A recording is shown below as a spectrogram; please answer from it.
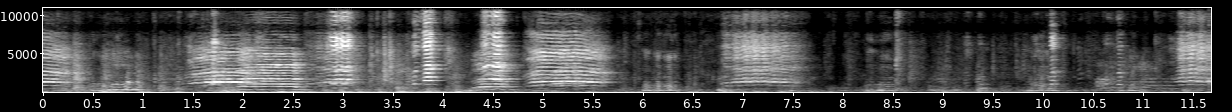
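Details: Goats bleat as Okayu gives birth to two kids at Yoshigake farm in Japan on 3 May 2023, surrounded by volunteers. Several short, quavering bleats cluster in the first seven seconds, over steady human chatter that continues afterwards.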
